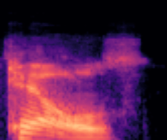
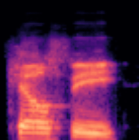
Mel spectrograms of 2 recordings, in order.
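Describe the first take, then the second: First: The name ends with an s sound. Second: The name ends with an ee sound. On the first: The speaker calls it right. "It's actually pronounced Kells" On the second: The speaker calls it wrong. "technically not pronounced Kelsey"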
